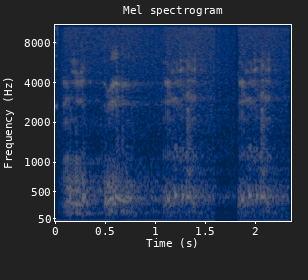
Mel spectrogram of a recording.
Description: zombi_bomb_idle_9.wav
